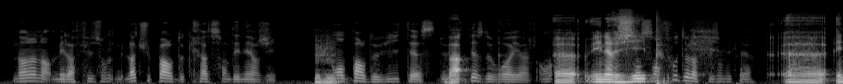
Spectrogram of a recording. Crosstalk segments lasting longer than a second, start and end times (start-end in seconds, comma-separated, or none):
none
